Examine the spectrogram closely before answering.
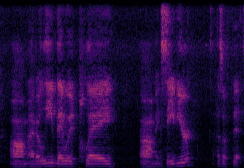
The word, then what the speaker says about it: Xavier: But I could see why you would say it like that. Yeah, but come on, Xavier fans. There's no Z in there.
